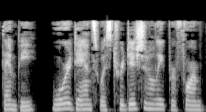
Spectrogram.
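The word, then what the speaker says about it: Cibi: The Sibi, pronounced Thembi, War Dance was traditionally performed by the Fiji rugby team before each match.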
